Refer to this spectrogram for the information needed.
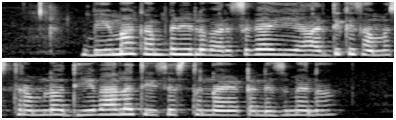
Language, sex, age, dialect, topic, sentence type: Telugu, female, 18-24, Utterandhra, banking, statement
